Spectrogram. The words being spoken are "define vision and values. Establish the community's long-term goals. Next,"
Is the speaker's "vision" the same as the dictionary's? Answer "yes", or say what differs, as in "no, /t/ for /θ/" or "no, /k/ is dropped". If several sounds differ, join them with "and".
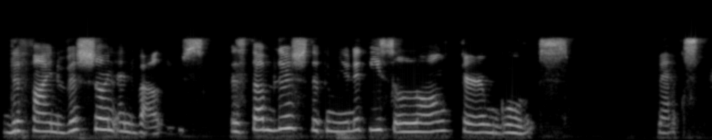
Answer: no, /ʃ/ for /ʒ/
